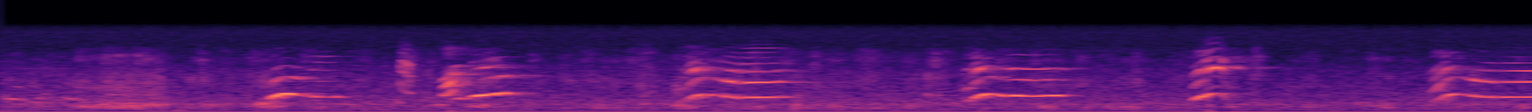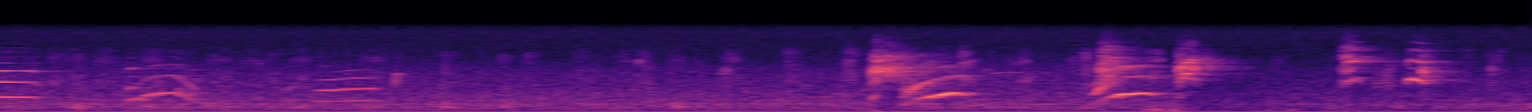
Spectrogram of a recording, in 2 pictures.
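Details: Pomeranians, toy Poms, overjoyed at their owner's return from vacation: short high whining yelps in bursts roughly every second, bending up then down, with brief gaps and a few sharper yips near the end.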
